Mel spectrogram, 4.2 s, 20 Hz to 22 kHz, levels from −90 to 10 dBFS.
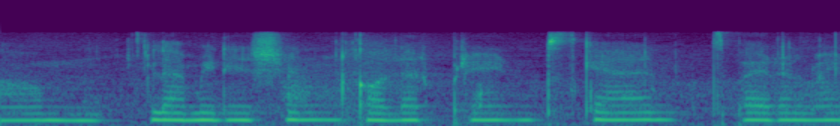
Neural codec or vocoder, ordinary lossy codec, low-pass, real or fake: none; none; none; real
